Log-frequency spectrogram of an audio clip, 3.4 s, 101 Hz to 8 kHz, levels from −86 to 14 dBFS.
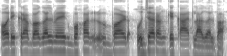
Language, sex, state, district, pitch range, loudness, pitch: Bhojpuri, male, Bihar, Muzaffarpur, 135-150 Hz, -16 LUFS, 145 Hz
